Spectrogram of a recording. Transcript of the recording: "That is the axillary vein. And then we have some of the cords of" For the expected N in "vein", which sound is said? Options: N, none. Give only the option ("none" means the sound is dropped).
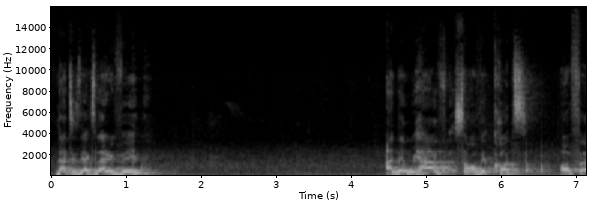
N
